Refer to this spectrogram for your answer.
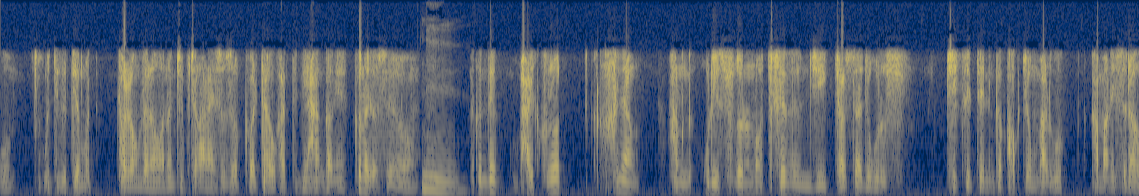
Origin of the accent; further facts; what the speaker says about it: Seoul, South Korea; born there; 낳기는 서울에서 났지만은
